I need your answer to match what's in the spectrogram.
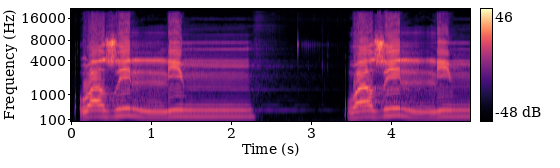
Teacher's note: ditahan dan ditekan dua harakat serta didengungkan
